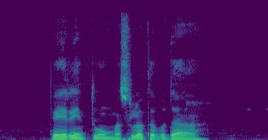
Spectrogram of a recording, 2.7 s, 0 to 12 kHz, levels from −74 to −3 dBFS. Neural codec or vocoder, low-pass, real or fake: autoencoder, 48 kHz, 128 numbers a frame, DAC-VAE, trained on Japanese speech; 10.8 kHz; fake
